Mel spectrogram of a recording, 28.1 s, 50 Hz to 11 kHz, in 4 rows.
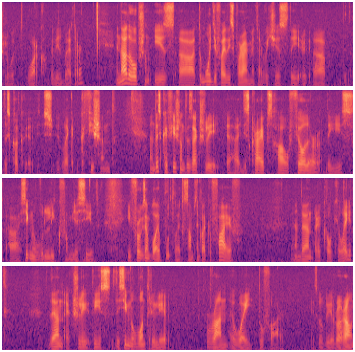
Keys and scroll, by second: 17.4 KP_5, 17.6 KP_Enter, 25.0 w.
